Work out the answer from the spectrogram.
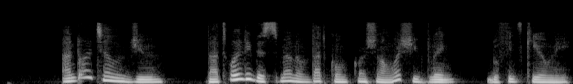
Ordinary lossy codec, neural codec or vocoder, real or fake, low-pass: AAC, 48 kbps; codec, 16 kHz, 0.5 kbps, X-Codec, WavLM features, trained on Multilingual LibriSpeech; fake; 7.2 kHz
